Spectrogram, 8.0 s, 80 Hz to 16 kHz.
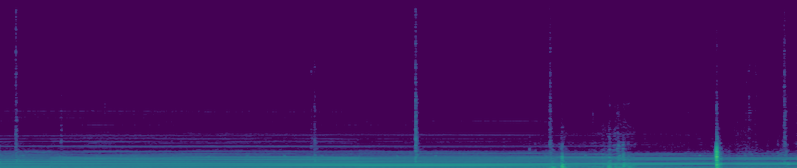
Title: VOLVO S60 MY2012 At engine stop makes a buzz sound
